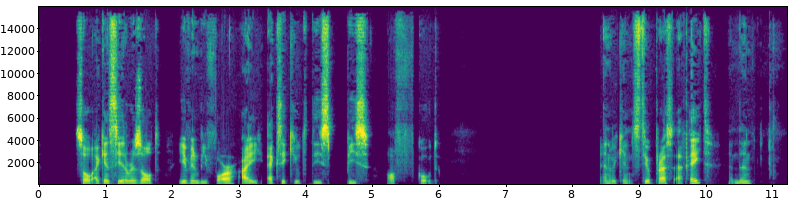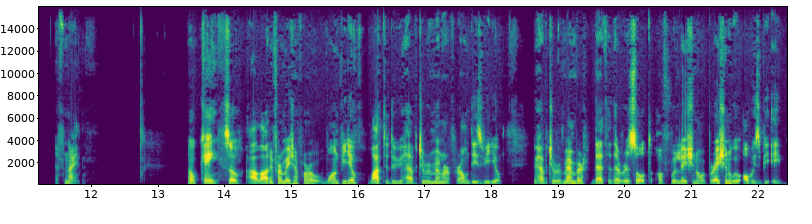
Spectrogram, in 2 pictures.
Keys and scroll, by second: 9.6 F8, 10.7 F9.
